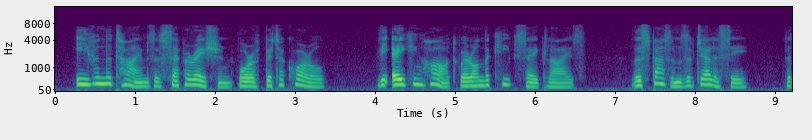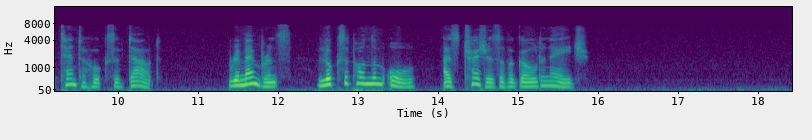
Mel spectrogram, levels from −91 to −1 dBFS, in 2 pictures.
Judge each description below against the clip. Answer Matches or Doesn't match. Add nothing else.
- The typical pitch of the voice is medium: Matches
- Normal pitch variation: Doesn't match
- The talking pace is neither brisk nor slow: Doesn't match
